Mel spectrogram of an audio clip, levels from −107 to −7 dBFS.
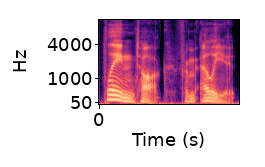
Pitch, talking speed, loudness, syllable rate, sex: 120 Hz, 135 wpm, -18 LUFS, 3.2 syllables/s, male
